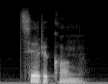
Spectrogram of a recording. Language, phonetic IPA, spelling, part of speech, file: Polish, [ˈt͡sɨrkɔ̃n], cyrkon, noun, Pl-cyrkon.ogg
